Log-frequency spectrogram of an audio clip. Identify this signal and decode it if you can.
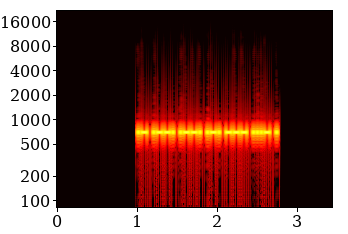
Morse code, heard as a keyed tone, about 50 wpm, 700 Hz. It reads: APPROVE
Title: Seven Letter Words - 50wpm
